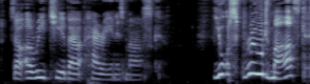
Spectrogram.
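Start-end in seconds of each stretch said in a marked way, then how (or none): 2.9-4.2 very loud, shrill, high-pitched yell. Reading a story aloud, voicing the father: yelling. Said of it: "Ray Gruber yelled".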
